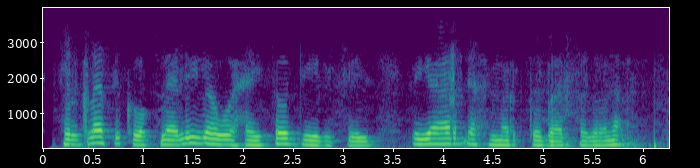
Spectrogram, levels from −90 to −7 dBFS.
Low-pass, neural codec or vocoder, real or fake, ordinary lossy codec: 3.6 kHz; codec, 16 kHz in and 24 kHz out, 1.1 kbps, FireRedTTS-2 codec; fake; MP3, 32 kbps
